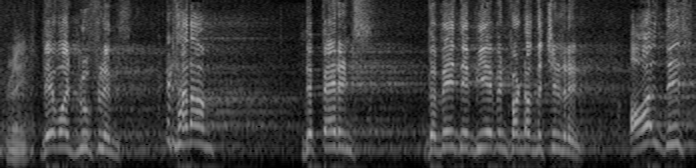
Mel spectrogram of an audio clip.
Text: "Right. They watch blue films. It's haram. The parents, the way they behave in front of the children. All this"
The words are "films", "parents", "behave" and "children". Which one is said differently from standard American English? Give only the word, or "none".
films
